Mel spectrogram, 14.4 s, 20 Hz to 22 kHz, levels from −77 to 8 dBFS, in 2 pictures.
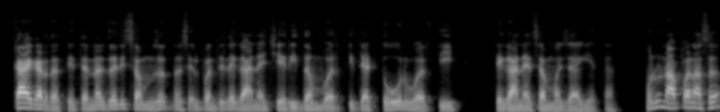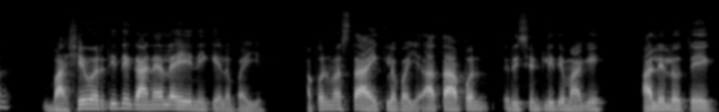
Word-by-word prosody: काय 180 -1 +12
करतात 130 -6 +4
ते 120 - -4
त्यांना 130 +1 +1
जरी 145 +1 +1
समजत 135 -2 -2
नसेल, 125 -1 -5
पण 130 -1 -3
ते 130 - -4
त्या 135 - 0
गाण्याचे 120 +1 0
रिदमवरती, 115 -1 -2
त्या 115 - +2
टोनवरती 120 -2 -2 0.4
ते 120 - +1
गाण्याचा 120 0 +3
मजा 110 -2 -2
घेतात. 100 0 -10 0.3
म्हणून 195 +8 -3
आपण 170 0 +5
असं 185 +5 +1 0.5
भाषेवरती 150 +7 +1
ते 165 - 0
गाण्याला 145 0 +3
हे 140 -1 +1
नाही 125 -2 -6
केलं 110 -4 -7
पाहिजे. 95 0 -10 0.4
आपण 135 0 -5
मस्त 140 0 -3
ऐकलं 115 +1 +2
पाहिजे. 110 -2 -5
आता 110 +3 +2
आपण 130 +2 0 0.2
रिसेंटली 125 +1 -6
ते 130 - -1
मागे 120 +1 -4 0.5
आलेलं 120 +1 +2
होतं 110 -1 -4
एक 105 -1 -3
125 Hz, 165 wpm, -23 LUFS, 115-135 Hz, 0.5 s, काय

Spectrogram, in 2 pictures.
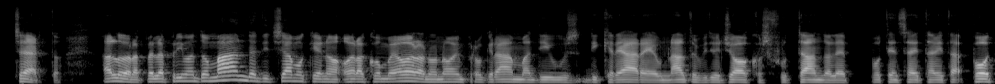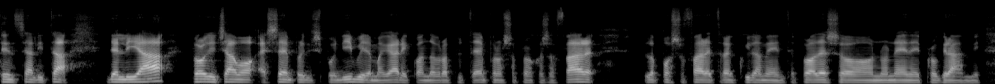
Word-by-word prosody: Certo. - - 0 0.4
Allora, 135 -5 +3
per 135 - -1
la 135 0 +1
prima 155 0 -3
domanda 180 +4 +3
diciamo 150 +3 -2
che 135 -2 -3
no, 120 -2 -1
ora 125 0 +2
come 130 0 -2
ora 145 -2 +4
non 115 0 -2
ho 120 0 0
in 115 -1 -4
programma 115 -1 -2
di 110 +1 -4
us 105 -1 -6
di 110 -1 -9
creare 105 -1 +2
un 100 +1 -5
altro 110 0 +1
videogioco 105 +1 -1
sfruttando 105 -1 0
le 100 0 -3
potenzialitalità, 105 0 -4
potenzialità 115 -4 +2 0.4
dell'IA, 120 +5 +7 0.3
però 125 0 +4
diciamo 115 -2 +2
è 100 - -2
sempre 110 -1 -1
disponibile, 105 +2 -3
magari 100 +1 -1
quando 95 0 -6
avrò 95 0 -4
più - - -21
tempo 100 +1 -5
non 100 -1 -6
saprò 100 +1 -9
cosa 95 -1 -14
fare, 115 +3 +4 0.5
lo - - -6
posso - - -7
fare 105 -2 +1
tranquillamente, 100 -3 -6
però 105 - +1
adesso 100 -2 0
non 95 0 -4
è 95 0 +1
nei 95 -1 -4
programmi. 90 -3 -4
110 Hz, 155 wpm, -26 LUFS, 100-120 Hz, 0.5 s, dell'IA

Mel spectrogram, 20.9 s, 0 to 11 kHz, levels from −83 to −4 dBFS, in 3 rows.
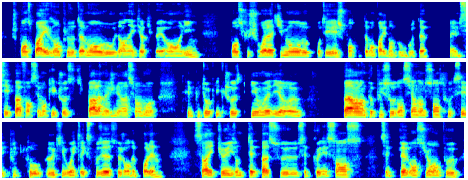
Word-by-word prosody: Je - - -17
pense, 100 0 0
par 85 -3 +6
exemple, 95 +3 0
notamment 90 +2 +2
aux 90 -1 0
arnaqueurs 85 +1 -2
qui - - -20
peuvent - - -1
avoir 80 0 -2
en 80 0 -2
ligne. 110 +6 -4 0.4
Je - - -63
pense 95 0 +1
que - - -13
je - - -8
suis - - -10
relativement, 95 0 +3
heu, 90 0 0
protégé. 95 +4 -3
Je 110 -1 -4
pense 90 0 -6
notamment, 90 -11 -4
par 85 -2 +1
exemple, 85 +1 -7
aux - - -6
brouteurs, 85 - -3 0.3
même - - -7
si - - +1
c'est - - -2
pas 90 -1 +4
forcément 85 0 -4
quelque 90 0 -6
chose 90 -1 -5
qui - - -19
parle 90 -1 +7
à 85 - +2
ma 85 0 -1
génération 85 -1 -5
à - - -4
moi. 90 0 -4 0.4
C'est - - -5
plutôt 100 - -2
quelque 90 -3 -10
chose 100 -1 -2
qui, 95 0 0
on 95 - 0
va 90 - +4
dire, 90 +1 +2
heu, 80 -1 -2 0.6
parle 100 -1 +10
un 95 - +1
peu 95 - -4
plus 105 -1 -6
aux 95 - -1
anciens, 95 +3 0
dans 95 - 0
le 90 - -5
sens 105 +2 -2
où 95 - -7
c'est 95 -1 -2
plutôt 95 -2 -4
eux 110 - 0
qui 110 -4 -6
vont 95 +1 +1
être 90 - -5
exposés 95 +2 +3
à - - +4
ce 90 - -4
genre 85 -1 0
de 85 - -3
problème. 115 +2 0 0.5
C'est - - -2
vrai 90 +1 +6
qu'eux, 95 0 +1
ils 90 - -3
ont 90 - -2
peut-être 100 - +1
pas 100 -1 +6
ce 85 -2 -2
cette 85 - -5
connaissance, 105 +5 0 0.2
cette - - -8
prévention, 95 +2 +2
un 90 - -5
peu, 105 +4 -2
90 Hz, 245 wpm, -23 LUFS, 85-95 Hz, 0.6 s, parle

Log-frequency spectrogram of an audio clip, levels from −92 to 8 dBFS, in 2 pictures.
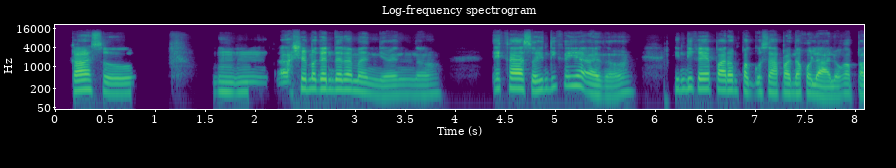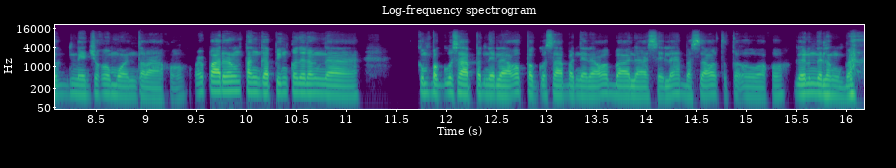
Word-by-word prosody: Kaso 160 -6 +4 0.8
mm. 160 -1 -6 0.2
Actually, 205 +4 +6
maganda 200 -1 +5
naman 170 -7 0
'yon 130 +1 -6
'no. 130 +2 -8 0.6
Eh, 205 - +4
kaso 210 -5 +6
hindi 200 +4 -4
kaya 250 - +2
ano, 125 +6 -7 0.4
hindi 200 +2 -2
kaya 200 0 +6
parang 185 -2 +3
pag-usapan 150 -1 0
ako 145 - -2
lalo 120 -2 +2
kapag 130 -1 -5
medyo 130 +1 -4
kumontra 120 -5 -5
ako 115 - -15
or 150 - -6
parang 165 0 +4
tanggapin 150 -2 -1
ko 150 - -2
na 145 - 0
lang 145 0 -3
na, 130 -2 -1 0.8
kung 150 - -4
pag-usapan 140 -2 +1
nila 130 -2 0
ako, 150 0 -3
pag-usapan 125 0 -3
nila 120 -1 -3
ako 140 - -2
bahala 120 -2 -2
sila 125 +3 -2
basta 120 +1 +1 0.2
totoo 115 -1 -9
ako, 125 - -11 0.2
gano'n 140 +2 -1
na - - +1
lang 125 -2 -4
ba? - - -2
145 Hz, 165 wpm, -24 LUFS, 125-165 Hz, 0.8 s, Actually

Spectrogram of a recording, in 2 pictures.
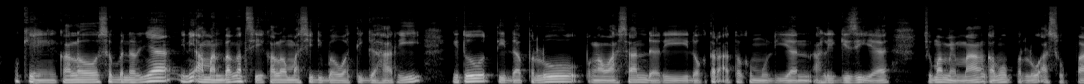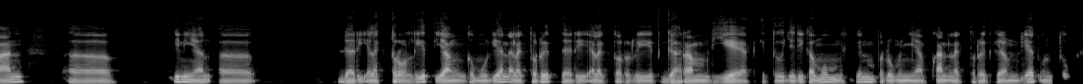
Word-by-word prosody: Oke, 95 -8 -1
kalau 105 +1 +4
sebenarnya, 110 +8 +4
ini 130 - +3
aman 110 -4 +4
banget 120 +7 +4
sih, 100 -6 -2
kalau 100 +1 +3
masih 100 +1 0
di 100 - -2
bawah 95 0 -1
3 95 0 -4
hari, 105 - -1 0.3
itu 140 +7 +5
tidak 95 -4 -3
perlu 125 +6 +4
pengawasan 95 +2 0
dari 90 +1 -2
dokter 85 -2 -2
atau - - -3
kemudian 90 -1 -3
ahli 95 0 -3
gizi 95 -1 -1
ya, 95 +3 -1 0.3
cuma 105 +2 0
memang 100 +3 +1
kamu 105 +3 0
perlu 100 0 -3
asupan, 95 +8 0 0.4
eee, 95 -1 -1 0.7
ini 120 -4 +3
ya, 95 - +2
eee, 95 -1 -3 0.9
dari 95 -2 0
elektrolit, 95 +4 0
yang 95 -2 +3
kemudian 95 +5 0
elektrolit 110 +4 0
dari 95 -2 -2
elektrolit 90 +1 -3
garam 100 0 +1
diet 95 -2 +1
gitu, 90 - -5
jadi 90 +2 -2
kamu 100 +2 +1 0.2
mungkin 115 -2 -2
perlu 95 0 -2
menyiapkan 95 +1 0
elektrolit 95 0 -3
garam 90 -2 -2
diet 110 +3 +1
untuk, 95 -2 -7
95 Hz, 145 wpm, -25 LUFS, 90-105 Hz, 0.9 s, itu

